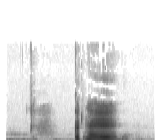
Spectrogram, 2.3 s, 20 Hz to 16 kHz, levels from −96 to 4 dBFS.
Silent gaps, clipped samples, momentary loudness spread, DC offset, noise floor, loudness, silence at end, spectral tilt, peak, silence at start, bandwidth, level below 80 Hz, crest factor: none; under 0.1%; 25 LU; under 0.1%; -49 dBFS; -19 LUFS; 0.4 s; -6.5 dB/octave; 0 dBFS; 0.45 s; 11.5 kHz; -52 dBFS; 24 dB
